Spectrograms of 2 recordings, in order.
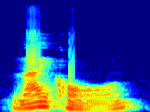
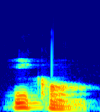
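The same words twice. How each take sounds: First: It is said with an American pronunciation. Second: It is said with a Japanese pronunciation. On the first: "in U S" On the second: "and in Japanese"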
